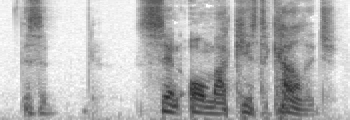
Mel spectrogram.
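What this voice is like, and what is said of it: Bad imitation of another person's voice. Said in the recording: “really bad Danny Glover impersonation.”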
